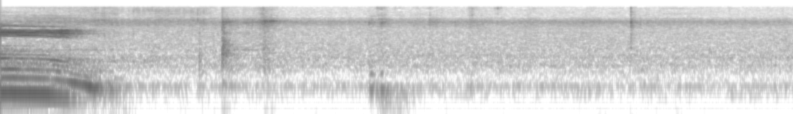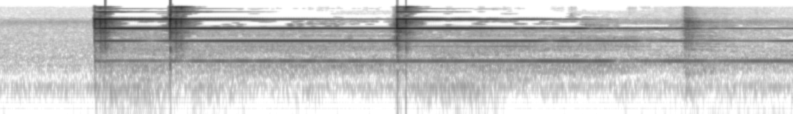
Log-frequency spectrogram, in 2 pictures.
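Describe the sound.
A bell rings in a few clear strikes during the second half, each giving a bright, high, sustained ringing tone with lingering overtones that slowly fade. The opening is mostly quiet, with only a few faint noises.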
